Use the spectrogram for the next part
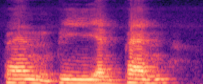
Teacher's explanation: the lower lip is against the upper lip, air is coming inside and so much of pressure is kept inside.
